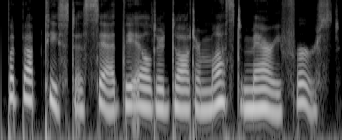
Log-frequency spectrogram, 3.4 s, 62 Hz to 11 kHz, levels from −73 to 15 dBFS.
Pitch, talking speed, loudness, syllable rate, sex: 210 Hz, 160 wpm, -15 LUFS, 4.3 syllables/s, female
